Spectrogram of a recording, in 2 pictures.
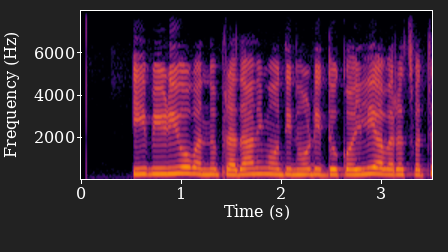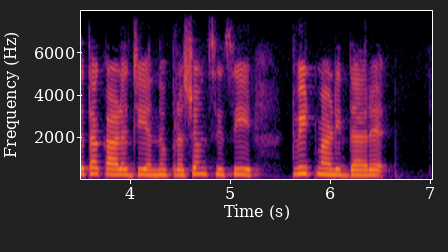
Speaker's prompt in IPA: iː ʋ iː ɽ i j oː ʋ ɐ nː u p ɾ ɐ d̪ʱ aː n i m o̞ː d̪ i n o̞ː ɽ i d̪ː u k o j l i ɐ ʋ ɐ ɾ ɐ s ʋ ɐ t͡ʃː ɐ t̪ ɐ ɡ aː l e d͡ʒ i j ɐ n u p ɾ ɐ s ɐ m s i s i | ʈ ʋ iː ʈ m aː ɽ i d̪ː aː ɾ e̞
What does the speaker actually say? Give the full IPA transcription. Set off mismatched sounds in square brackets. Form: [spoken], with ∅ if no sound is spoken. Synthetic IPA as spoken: iː ʋ iː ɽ i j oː ʋ ɐ nː u p ɾ ɐ d̪ʱ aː n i m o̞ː d̪ i n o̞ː ɽ i d̪ː u k o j l i ɐ ʋ ɐ ɾ ɐ s ʋ ɐ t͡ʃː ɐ t̪ ɐ [k] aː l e d͡ʒ i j ɐ [nː] u p ɾ ɐ [ʃ] ɐ m s i s i | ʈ ʋ iː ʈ m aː ɽ i d̪ː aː ɾ e̞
